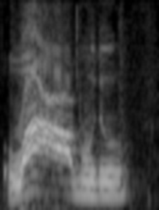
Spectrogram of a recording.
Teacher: You don't pronounce the Hamzatul Wasl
